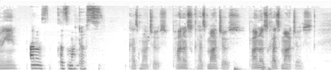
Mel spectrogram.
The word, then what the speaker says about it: Panos Cosmatos: Panos Cosmatos.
